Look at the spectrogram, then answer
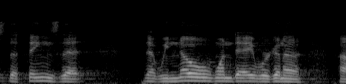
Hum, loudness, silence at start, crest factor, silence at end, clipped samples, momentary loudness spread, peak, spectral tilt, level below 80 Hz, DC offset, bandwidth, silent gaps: none; -33 LUFS; 0 s; 18 dB; 0 s; under 0.1%; 10 LU; -16 dBFS; -6 dB/octave; -64 dBFS; under 0.1%; 7.6 kHz; none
